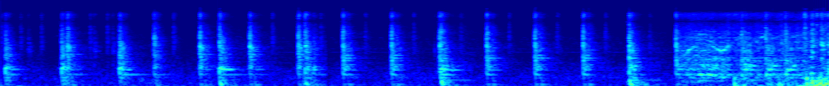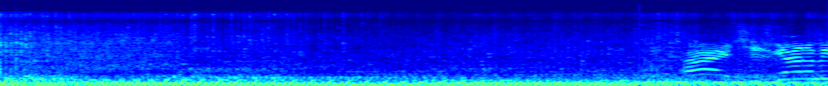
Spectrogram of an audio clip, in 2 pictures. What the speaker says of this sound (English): I'm gonna tap on the starter while you. Yeah, while you have to hold it on.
